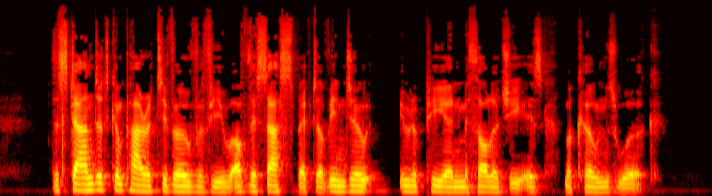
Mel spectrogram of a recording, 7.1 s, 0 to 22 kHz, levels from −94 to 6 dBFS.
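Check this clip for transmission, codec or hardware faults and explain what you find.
Nothing to report: no fault of any kind is audible anywhere in the speech.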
